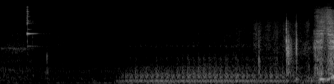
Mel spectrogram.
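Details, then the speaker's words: Soft, steady rumbling snoring from a sleeping dog, recorded indoors during a painting session, with light clinks and room sounds in the background. "you guys hear the dog snoring?"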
